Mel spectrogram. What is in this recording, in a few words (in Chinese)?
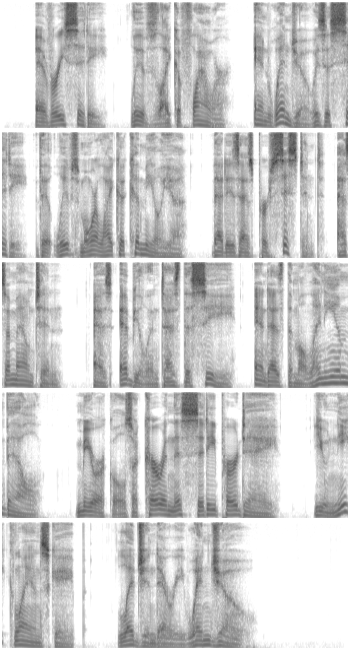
外籍英男 宣传片 抒情 磁性; 温州地区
